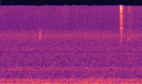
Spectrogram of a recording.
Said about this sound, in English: Wow. So yeah, that is actually a tow truck for a truck. So you're right, there must be a trailer that flipped or something.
